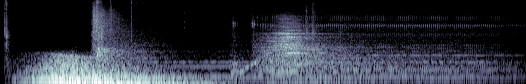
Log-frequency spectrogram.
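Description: Sound effects for an animated title sequence: a deep rumble swells up, a metallic clang hits at about two seconds, a whoosh rises around five to six seconds, then a ringing tone holds and slowly fades.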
